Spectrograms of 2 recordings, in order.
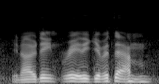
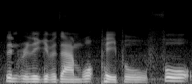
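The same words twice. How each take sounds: First: On a bumpy road. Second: Said in the usual way. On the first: Real, not acted. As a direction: voice jolted by a bump. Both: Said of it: "Oh, that was a nasty bump".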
